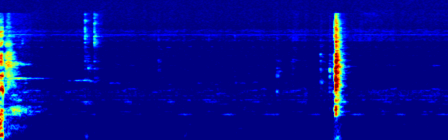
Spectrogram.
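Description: Near silence, broken by a single short, sharp click about three and a half seconds in, typical of a computer mouse button being pressed.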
